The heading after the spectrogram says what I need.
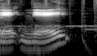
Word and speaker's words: Ye: is this too short yeah I thought I heard nay I'm like what is he a horse no it's it's pronounced ye oh hey look some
